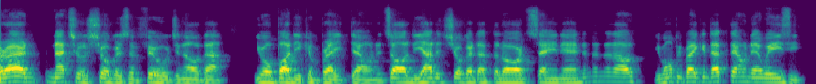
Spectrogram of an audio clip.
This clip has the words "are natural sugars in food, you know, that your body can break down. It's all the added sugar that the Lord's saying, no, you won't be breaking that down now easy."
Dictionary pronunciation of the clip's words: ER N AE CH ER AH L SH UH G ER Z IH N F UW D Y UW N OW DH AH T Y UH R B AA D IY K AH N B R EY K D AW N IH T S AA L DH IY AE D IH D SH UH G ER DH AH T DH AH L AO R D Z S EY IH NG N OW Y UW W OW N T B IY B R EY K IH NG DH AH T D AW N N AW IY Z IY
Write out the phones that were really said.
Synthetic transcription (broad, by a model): ER N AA CH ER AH L SH UH G ER Z IH N F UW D Y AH N OW DH AH T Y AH R B AA D IY K AH N B R EY K D AW N IH T S AA L DH IY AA D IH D SH UH G ER DH AH T DH AH L AO R D Z S EY IH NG N OW Y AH W OW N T B IY B R EY K IH NG DH AH T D AW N N AW IY Z IY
